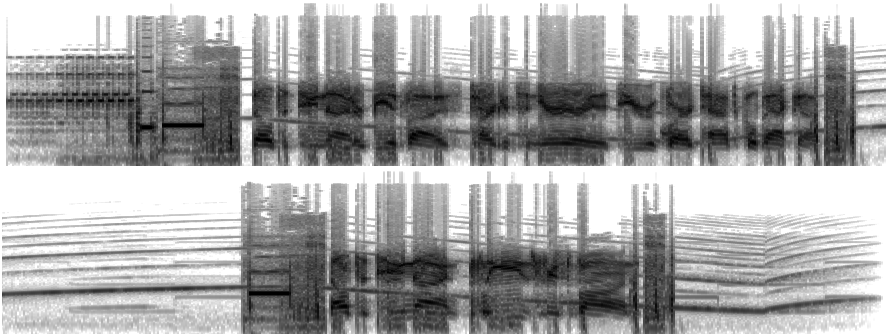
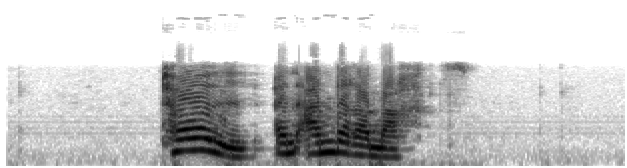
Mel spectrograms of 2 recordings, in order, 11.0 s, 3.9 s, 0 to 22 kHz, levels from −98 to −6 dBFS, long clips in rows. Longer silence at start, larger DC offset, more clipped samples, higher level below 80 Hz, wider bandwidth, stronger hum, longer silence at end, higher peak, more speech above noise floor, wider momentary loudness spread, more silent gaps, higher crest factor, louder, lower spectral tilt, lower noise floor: second, 0 s vs 1 s; neither; neither; about the same, -48 dBFS vs -50 dBFS; first, 16 kHz vs 5.8 kHz; neither; second, 0.55 s vs 1.3 s; about the same, 0 dBFS vs 0 dBFS; second, 29 dB vs 54 dB; first, 20 LU vs 9 LU; neither; about the same, 10 dB vs 14 dB; about the same, -8 LUFS vs -10 LUFS; second, -2.5 dB/octave vs -7.5 dB/octave; second, -38 dBFS vs -63 dBFS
